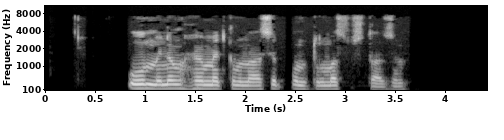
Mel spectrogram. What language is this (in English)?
Uyghur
